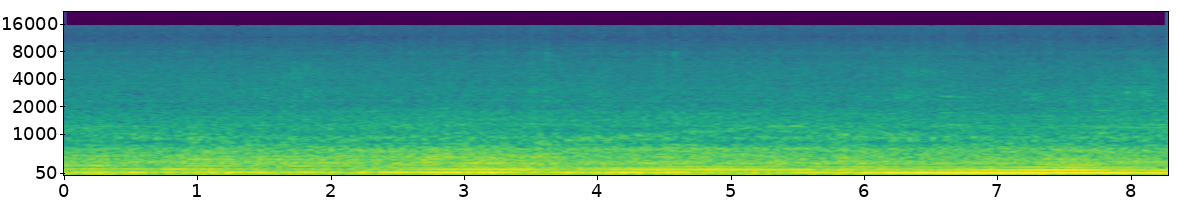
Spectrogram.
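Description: Low rumble of a motor vehicle's engine running nearby, with a hum that shifts in pitch and grows louder about six seconds in.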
